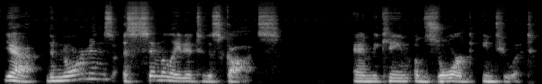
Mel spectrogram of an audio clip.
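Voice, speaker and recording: Rambling man with a higher voice. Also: big pitch swings, unhurried, breathy edge. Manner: rambling, restarts often. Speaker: podcast co-host. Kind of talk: casual history discussion.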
